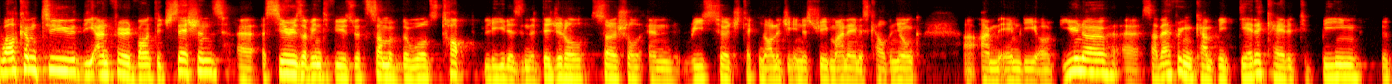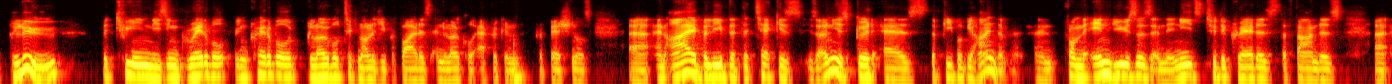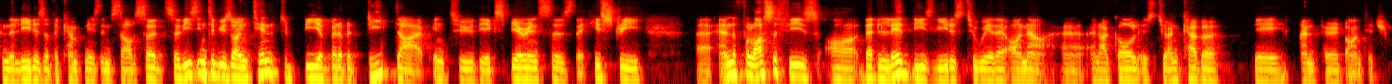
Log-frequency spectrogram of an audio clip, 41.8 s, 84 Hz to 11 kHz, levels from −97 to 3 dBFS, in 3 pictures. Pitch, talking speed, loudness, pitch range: 115 Hz, 200 wpm, -23 LUFS, 105-130 Hz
